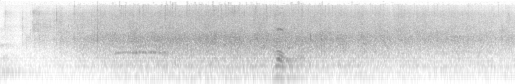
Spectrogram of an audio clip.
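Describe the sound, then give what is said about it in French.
An audience claps steadily for several seconds to thank the people who worked behind the scenes to organize the gathering, a dense, even wash of applause that swells early and holds, with a brief voice at the start and a short sharper burst midway. “qui ont fait circuler le truc sur les réseaux sociaux et tout ça, donc vous pouvez aussi applaudir et remercier tout ce travail des, des petites mains invisibles.”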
